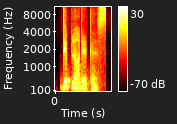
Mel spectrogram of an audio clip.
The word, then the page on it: diplodocus: Indian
